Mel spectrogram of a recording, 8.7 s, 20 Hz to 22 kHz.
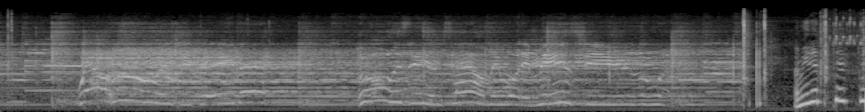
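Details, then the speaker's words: General Electric 3-5027A tape recorder playing music: the pitch wavers, sagging and recovering as the transport struggles to hold speed, giving obvious wow. Owner suspects belt problems and a bad tape. "now you can really hear it it's not it's struggling to maintain speed"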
